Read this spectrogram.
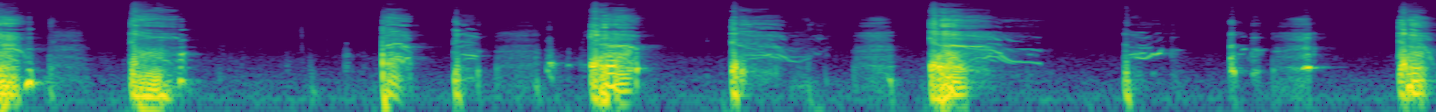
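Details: Harsh barking coughs in separate bursts, about eight over ten seconds, with throat clearing and strained breaths between; after two days without sleep.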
